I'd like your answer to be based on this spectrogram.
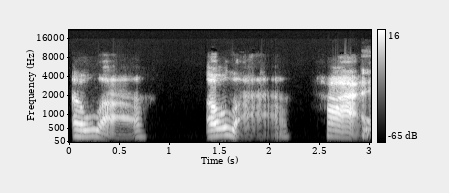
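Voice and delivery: exaggerated, swooping young American woman accent.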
